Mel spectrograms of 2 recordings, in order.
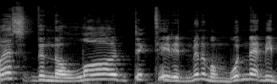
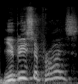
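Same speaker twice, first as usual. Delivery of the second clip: sharp, high voice breaking hard mid-line; 6 semitones higher, 3 dB quieter than usual. Replying to a comment about asking someone about the law, with a hard voice crack. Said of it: "That was a hard voice crack".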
